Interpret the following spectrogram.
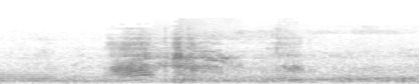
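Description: Motocross motorcycle engines running at a distance, a faint steady pitched drone, with one louder rev about half a second in that fades again within half a second.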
